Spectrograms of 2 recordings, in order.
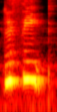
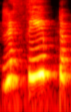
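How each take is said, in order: First: The p sound is silent. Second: The p sound is pronounced. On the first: The speaker calls it right. "पी silent होता है" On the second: The speaker calls it wrong. "रिसीप्ट कोई word नहीं है"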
